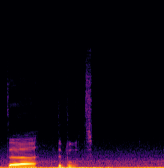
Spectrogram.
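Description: A man speaks briefly and calmly, close by.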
